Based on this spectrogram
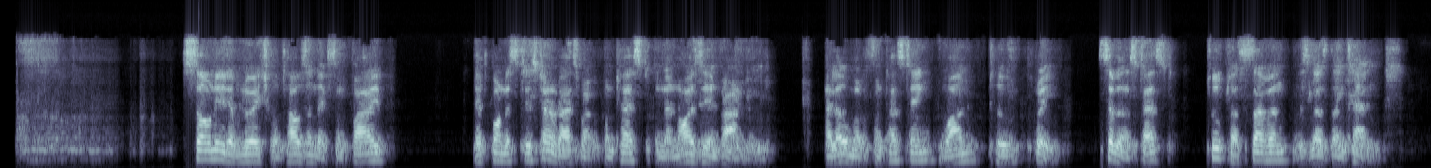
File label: noisy; Sony WF 1000XM5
